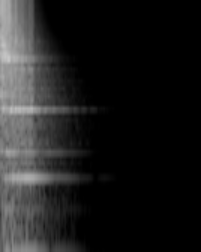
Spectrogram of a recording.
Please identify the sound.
A metallic hit sourced from my bed frame using an XY microphone then time-shifted with some heavy waveshape distortion. I primarily see this sound's application being quite appropriate for melee weapons...say a crowbar? I say this because it's what I used it for.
